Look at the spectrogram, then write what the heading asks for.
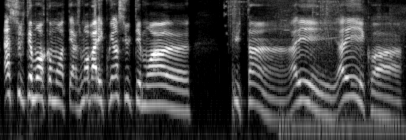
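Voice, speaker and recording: A young man commenting on his own fighting game play, swearing and yelling at the screen, then muttering. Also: sits high, expressive, measured pace, gravelly, no echo. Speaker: let's play gamer. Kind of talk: frantic let's play commentary. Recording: game music behind the voice.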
